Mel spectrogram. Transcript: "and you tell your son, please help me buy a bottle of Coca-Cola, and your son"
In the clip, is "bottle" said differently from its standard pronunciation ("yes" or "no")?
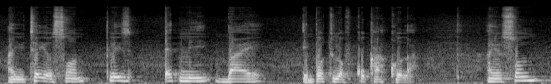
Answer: no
